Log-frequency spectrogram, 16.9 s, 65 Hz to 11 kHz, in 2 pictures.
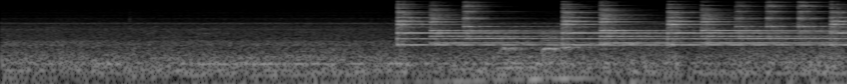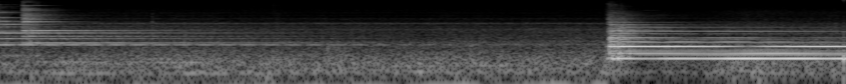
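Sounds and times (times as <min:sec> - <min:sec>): small high-pitched bells ringing: 0:04.0 - 0:12.6.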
